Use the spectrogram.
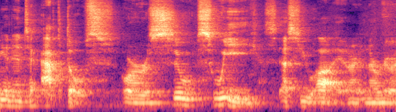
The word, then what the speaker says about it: Sui: Taking cash and putting it into Aptos or Sui, S-U-I, I never knew how to pronounce it, Sui.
